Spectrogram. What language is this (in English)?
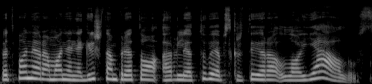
Lithuanian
